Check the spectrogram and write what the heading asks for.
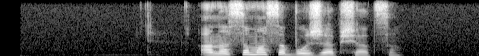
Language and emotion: Russian, neutral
